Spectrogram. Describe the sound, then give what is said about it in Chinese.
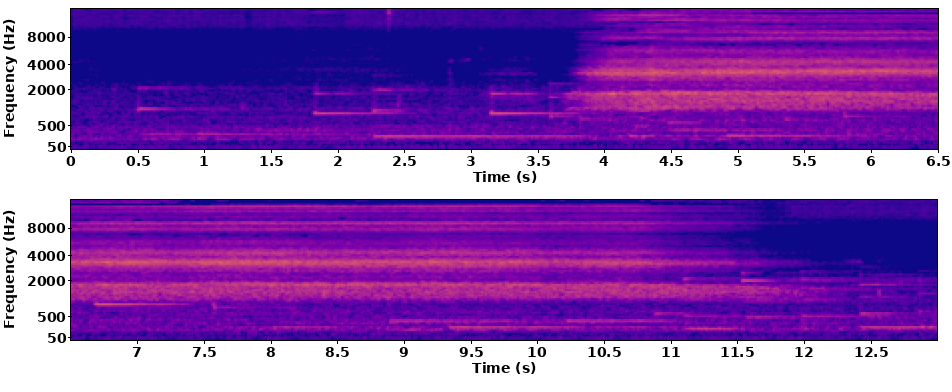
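Ujjayi throat breathing, a long steady inhale drawn through a narrowed throat, heard as a smooth, loud breathy hiss lasting several seconds over soft sustained musical tones. “再来准备吸气”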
